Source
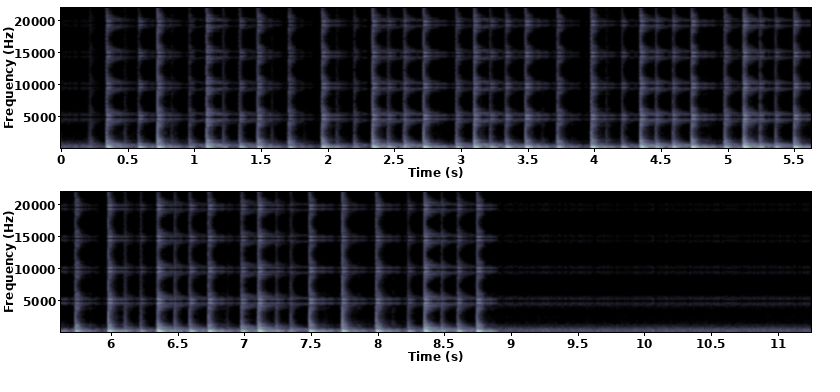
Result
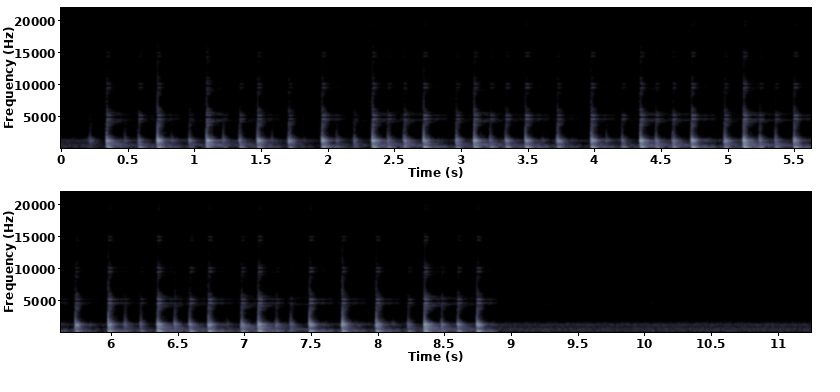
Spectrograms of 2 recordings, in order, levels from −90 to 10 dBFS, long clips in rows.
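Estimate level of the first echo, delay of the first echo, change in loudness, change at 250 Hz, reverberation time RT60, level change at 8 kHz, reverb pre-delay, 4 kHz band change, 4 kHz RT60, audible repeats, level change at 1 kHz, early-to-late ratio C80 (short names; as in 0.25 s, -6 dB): none, none, -13.5 dB, -19.0 dB, none, under -20 dB, none, -16.0 dB, none, none, +2.0 dB, none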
